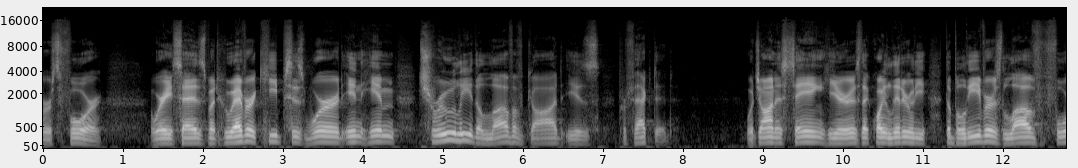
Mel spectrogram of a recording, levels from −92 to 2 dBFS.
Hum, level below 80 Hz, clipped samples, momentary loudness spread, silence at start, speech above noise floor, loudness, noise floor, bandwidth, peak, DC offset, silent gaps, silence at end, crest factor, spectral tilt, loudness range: none; -78 dBFS; under 0.1%; 13 LU; 0 s; 44 dB; -28 LUFS; -72 dBFS; 16 kHz; -4 dBFS; under 0.1%; none; 0 s; 24 dB; -4 dB/octave; 7 LU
